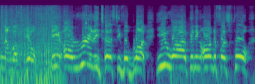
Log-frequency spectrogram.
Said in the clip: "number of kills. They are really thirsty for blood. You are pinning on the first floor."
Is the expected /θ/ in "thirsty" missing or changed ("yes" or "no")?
yes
